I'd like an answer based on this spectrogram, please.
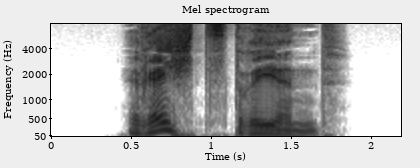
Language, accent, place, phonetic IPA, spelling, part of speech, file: German, Germany, Berlin, [ˈʁɛçt͡sˌdʁeːənt], rechtsdrehend, adjective, De-rechtsdrehend.ogg
- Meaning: dextrorotatory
